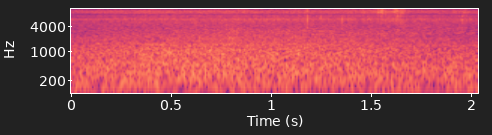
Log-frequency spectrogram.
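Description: Steady wash of ocean surf breaking on the beach: an even, unbroken rush of noise.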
